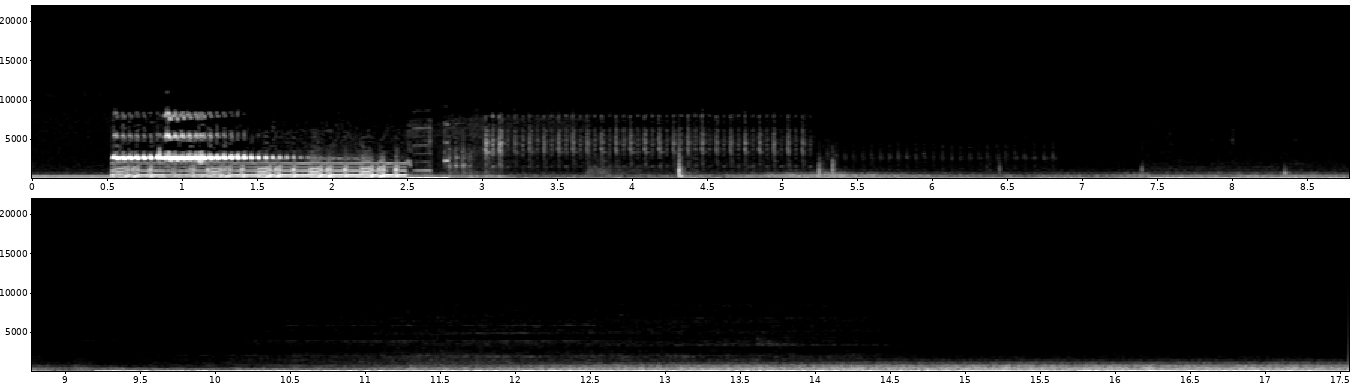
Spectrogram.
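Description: Spaceship interior ambience aboard the Nostromo from a film: bright electronic beeps and chirping tones open over a low drone, then a steady, louder mechanical rumble and hum take over and continue to the end.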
